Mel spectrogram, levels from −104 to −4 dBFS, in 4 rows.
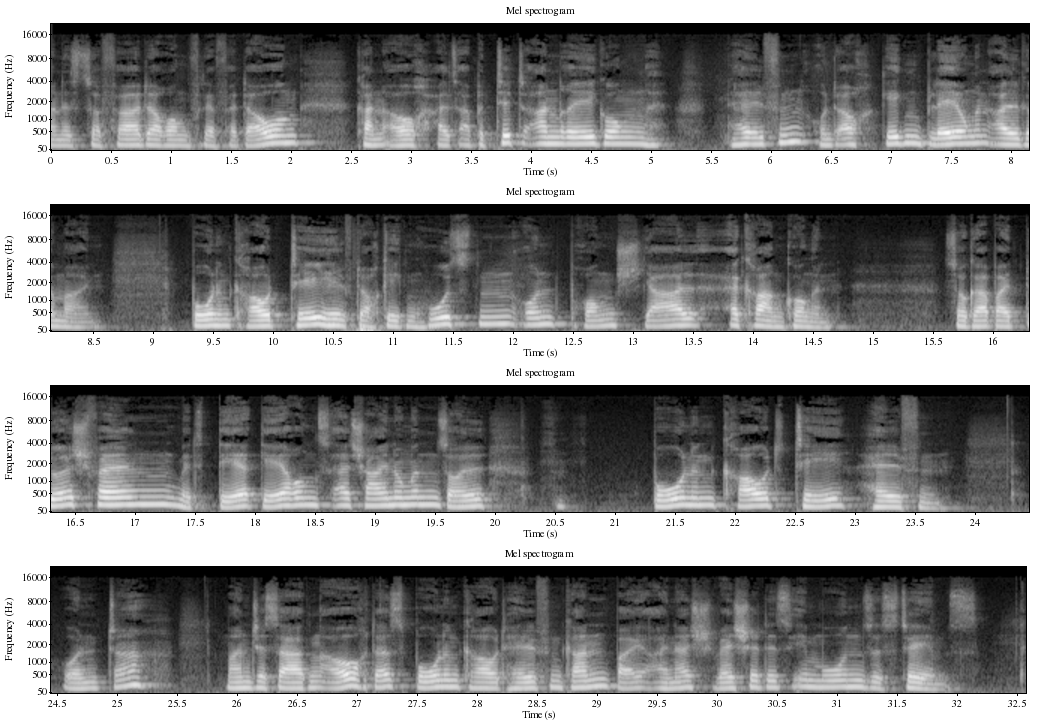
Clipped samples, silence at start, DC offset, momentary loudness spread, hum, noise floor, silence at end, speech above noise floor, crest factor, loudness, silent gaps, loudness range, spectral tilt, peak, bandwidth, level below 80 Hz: under 0.1%; 0 s; under 0.1%; 11 LU; none; -58 dBFS; 0.45 s; 37 dB; 18 dB; -22 LUFS; none; 5 LU; -7 dB/octave; -4 dBFS; 15 kHz; -48 dBFS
